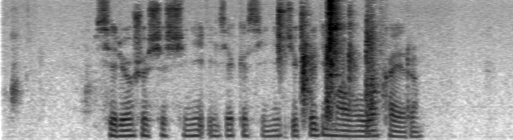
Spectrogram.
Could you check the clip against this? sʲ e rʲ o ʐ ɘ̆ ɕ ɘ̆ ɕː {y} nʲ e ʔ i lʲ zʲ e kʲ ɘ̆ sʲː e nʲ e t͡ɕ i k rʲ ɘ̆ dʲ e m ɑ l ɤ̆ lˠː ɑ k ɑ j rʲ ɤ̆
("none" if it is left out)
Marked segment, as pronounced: i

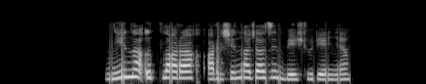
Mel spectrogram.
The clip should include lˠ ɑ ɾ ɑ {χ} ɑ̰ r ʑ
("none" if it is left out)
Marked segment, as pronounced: χ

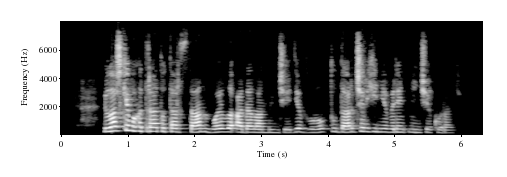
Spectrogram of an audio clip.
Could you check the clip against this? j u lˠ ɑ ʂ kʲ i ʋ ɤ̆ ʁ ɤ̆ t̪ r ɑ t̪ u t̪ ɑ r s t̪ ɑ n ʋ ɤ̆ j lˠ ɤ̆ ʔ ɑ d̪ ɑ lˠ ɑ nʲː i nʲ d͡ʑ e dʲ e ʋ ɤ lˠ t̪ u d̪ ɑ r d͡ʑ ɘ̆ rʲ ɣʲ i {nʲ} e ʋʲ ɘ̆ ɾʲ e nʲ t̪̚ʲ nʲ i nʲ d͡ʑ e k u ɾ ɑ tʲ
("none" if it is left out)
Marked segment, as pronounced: nʲ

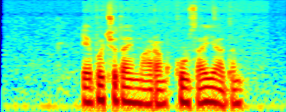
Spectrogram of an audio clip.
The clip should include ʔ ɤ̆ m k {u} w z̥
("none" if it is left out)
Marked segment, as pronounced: u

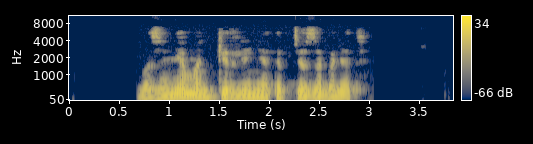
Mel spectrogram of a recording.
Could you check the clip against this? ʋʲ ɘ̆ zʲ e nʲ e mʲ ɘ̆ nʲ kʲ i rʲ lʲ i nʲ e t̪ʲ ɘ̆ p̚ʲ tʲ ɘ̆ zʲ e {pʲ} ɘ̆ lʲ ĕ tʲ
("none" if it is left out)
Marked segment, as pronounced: bʲ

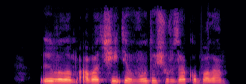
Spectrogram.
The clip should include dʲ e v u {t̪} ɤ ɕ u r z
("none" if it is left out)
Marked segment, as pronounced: d̪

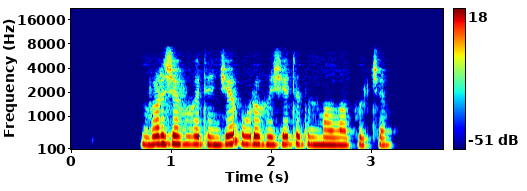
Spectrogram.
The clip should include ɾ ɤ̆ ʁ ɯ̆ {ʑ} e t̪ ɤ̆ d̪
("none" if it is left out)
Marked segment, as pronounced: ʑ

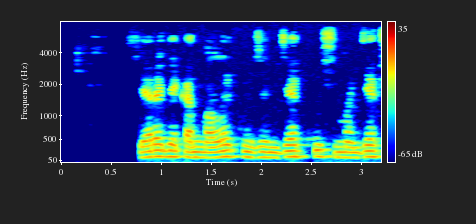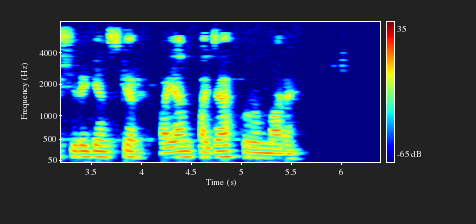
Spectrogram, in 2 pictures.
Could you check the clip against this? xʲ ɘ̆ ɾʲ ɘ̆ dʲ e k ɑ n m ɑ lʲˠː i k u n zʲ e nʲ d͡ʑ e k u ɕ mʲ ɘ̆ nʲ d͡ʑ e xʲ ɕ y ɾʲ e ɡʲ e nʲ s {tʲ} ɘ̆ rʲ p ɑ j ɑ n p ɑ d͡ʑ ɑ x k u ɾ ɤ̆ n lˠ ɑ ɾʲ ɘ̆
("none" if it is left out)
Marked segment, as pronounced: kʲ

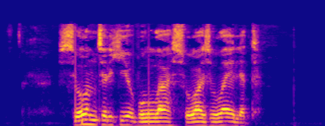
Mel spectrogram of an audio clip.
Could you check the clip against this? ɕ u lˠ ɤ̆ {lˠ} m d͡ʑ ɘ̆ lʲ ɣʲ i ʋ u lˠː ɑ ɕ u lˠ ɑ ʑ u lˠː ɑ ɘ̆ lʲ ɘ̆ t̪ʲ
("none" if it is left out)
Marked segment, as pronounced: none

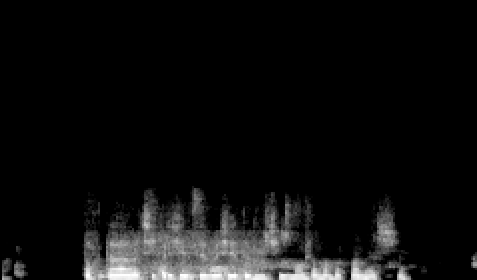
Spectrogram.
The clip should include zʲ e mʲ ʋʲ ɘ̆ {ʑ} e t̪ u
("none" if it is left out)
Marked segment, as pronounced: ʑ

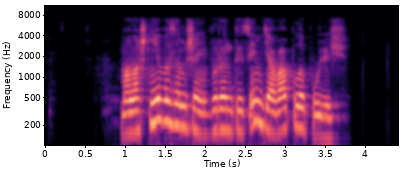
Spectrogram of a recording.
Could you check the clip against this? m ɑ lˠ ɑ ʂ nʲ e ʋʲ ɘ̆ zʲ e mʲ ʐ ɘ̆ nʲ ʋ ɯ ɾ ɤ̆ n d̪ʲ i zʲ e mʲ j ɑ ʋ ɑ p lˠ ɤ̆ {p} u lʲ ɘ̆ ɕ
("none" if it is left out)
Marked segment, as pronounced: p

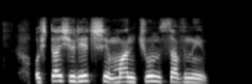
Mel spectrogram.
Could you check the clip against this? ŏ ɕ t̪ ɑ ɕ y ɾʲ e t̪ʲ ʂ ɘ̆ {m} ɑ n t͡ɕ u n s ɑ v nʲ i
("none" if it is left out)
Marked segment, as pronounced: m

